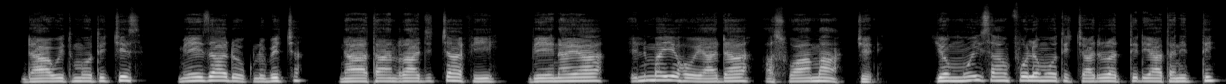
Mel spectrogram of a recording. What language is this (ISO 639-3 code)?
orm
